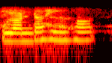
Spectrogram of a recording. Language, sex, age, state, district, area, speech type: Assamese, female, 18-30, Assam, Sivasagar, urban, conversation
